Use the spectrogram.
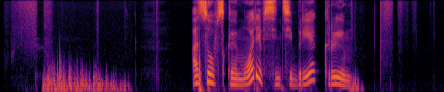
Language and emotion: Russian, positive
